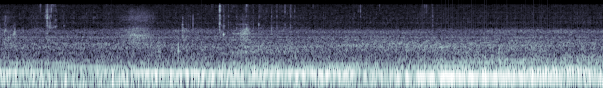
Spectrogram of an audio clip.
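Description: A steady low hum with a few faint clicks, between stretches of narration.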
